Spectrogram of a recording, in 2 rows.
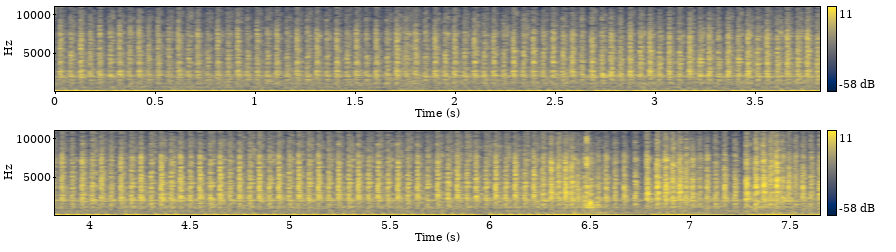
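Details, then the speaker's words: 2011 Polaris Ranger 800 driven in high range: loud engine drone with irregular low clunking, roughly two per second, from the rear transaxle. A suspected missing gear tooth, worse in reverse and low range; teardown showed it was beyond repair. "you can actually hear what sounds like possibly a tooth missing out of something"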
